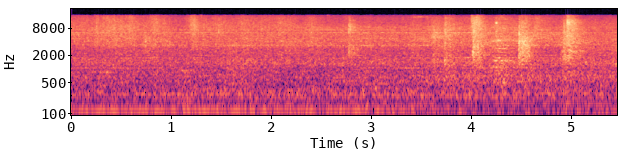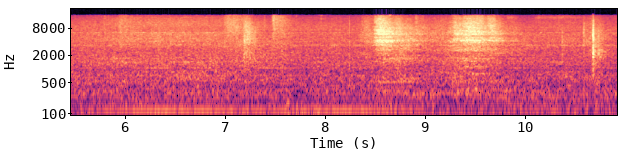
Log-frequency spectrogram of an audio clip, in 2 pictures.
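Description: Steady low mechanical hum of room machinery, with a few faint clicks and rustles scattered through the second half.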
